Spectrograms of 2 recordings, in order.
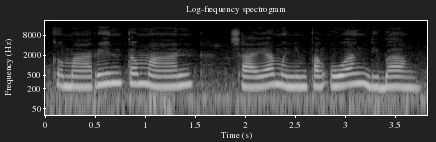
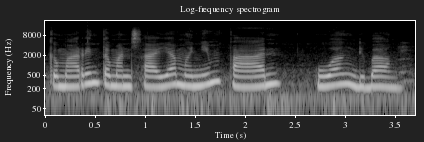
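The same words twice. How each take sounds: First: The word teman is stressed. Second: The word menyimpan is stressed. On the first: "Pada kalimat kedua mendapat tekanan pada kata teman" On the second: "kalimat keempat mendapat tekanan pada kata menyimpan"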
